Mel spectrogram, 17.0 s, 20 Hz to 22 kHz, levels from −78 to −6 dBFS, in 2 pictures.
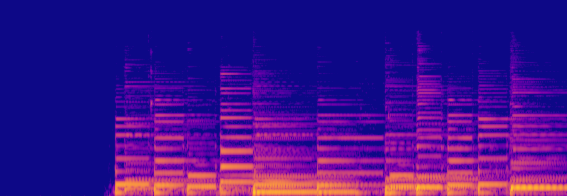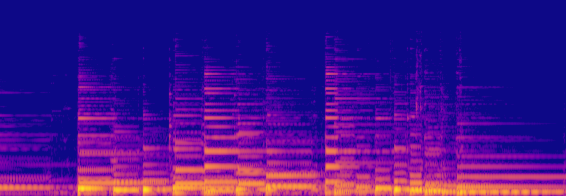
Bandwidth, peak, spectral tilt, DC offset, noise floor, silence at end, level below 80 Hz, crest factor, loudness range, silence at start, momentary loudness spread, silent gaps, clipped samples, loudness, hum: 8.8 kHz; -8 dBFS; -9 dB/octave; under 0.1%; -86 dBFS; 0 s; -48 dBFS; 18 dB; 4 LU; 1.7 s; 10 LU; none; under 0.1%; -25 LUFS; none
